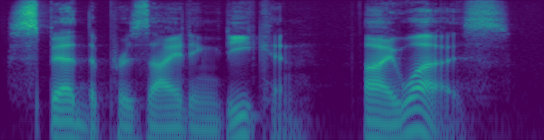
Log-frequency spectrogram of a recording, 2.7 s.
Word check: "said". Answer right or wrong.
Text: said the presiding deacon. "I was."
wrong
